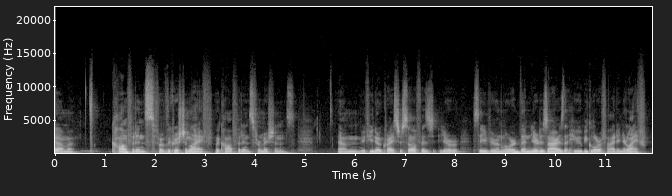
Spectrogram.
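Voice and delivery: usual speaking voice

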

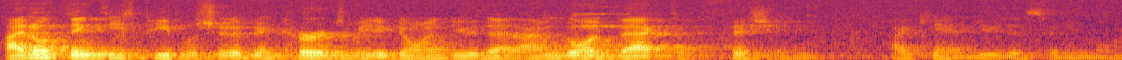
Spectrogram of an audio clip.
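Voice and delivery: low, soft, defeated muttering, fading away; discouraged giving up. Retold or imitated. Preacher voicing a disheartened Paul about to quit, quiet and defeated. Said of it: "throw in the towel there and say".

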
